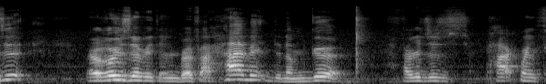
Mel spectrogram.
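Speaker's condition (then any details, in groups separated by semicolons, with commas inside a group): Cerebral palsy; affects legs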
